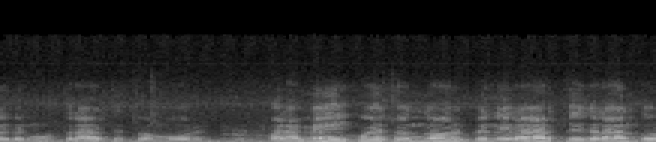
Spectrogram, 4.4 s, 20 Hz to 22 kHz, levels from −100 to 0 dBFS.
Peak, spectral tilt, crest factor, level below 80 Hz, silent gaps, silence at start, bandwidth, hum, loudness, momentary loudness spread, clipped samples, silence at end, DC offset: -20 dBFS; -5.5 dB/octave; 16 dB; -50 dBFS; none; 0 s; 16.5 kHz; none; -37 LUFS; 9 LU; under 0.1%; 0 s; under 0.1%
